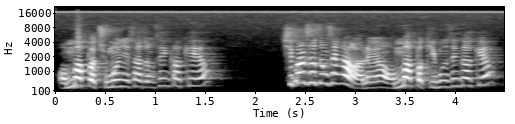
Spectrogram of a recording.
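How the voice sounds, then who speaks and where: A woman's voice: very high-pitched, expressive, fast, fairly bright tone. A middle-aged woman pastor giving a sermon in a conversational way, often asking her listeners questions. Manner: conversational, asks the congregation many questions.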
